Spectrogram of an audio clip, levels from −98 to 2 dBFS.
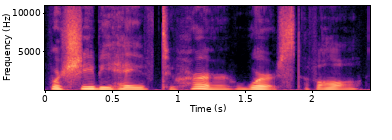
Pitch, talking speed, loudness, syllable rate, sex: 185 Hz, 195 wpm, -17 LUFS, 4.3 syllables/s, female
